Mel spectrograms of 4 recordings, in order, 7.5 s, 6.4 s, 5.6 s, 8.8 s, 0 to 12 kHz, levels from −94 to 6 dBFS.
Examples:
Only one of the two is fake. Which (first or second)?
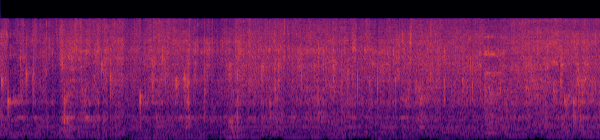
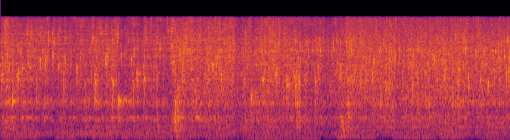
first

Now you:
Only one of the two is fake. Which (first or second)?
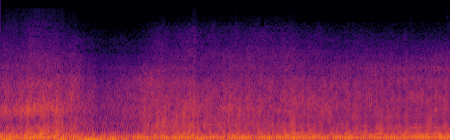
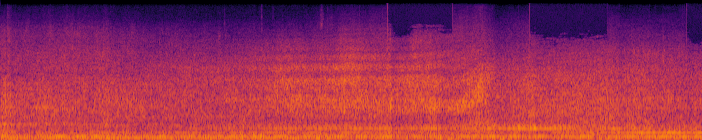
first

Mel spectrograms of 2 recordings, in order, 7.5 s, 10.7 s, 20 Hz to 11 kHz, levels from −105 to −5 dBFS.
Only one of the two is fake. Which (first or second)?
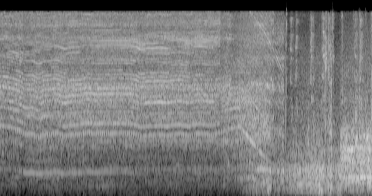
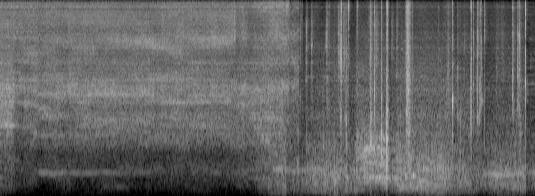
second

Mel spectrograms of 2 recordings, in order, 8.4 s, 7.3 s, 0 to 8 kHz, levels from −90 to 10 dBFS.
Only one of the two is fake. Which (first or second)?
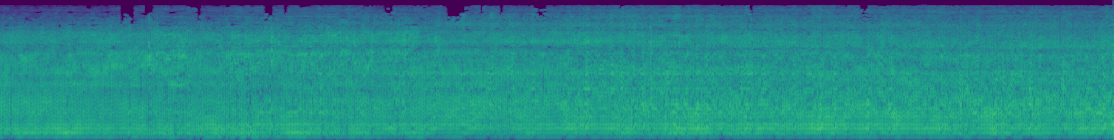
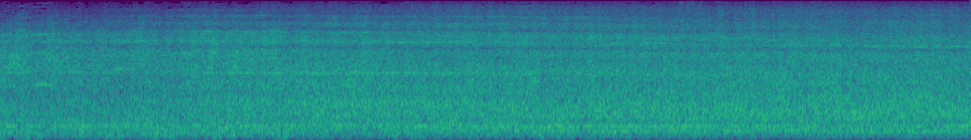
first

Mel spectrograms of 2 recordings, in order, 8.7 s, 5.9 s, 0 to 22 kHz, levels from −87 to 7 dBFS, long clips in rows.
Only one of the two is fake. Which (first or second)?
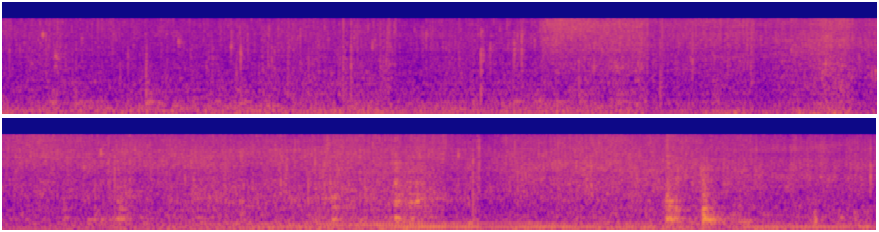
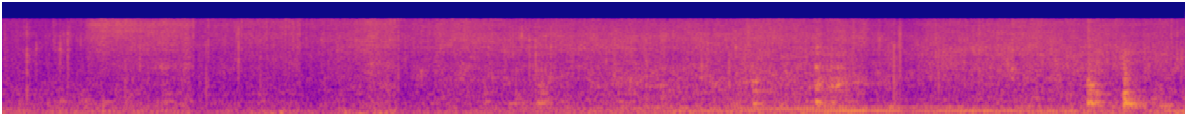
second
